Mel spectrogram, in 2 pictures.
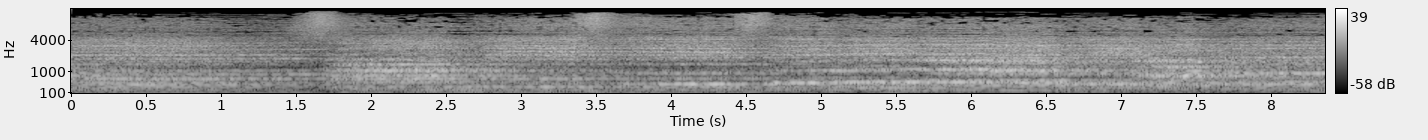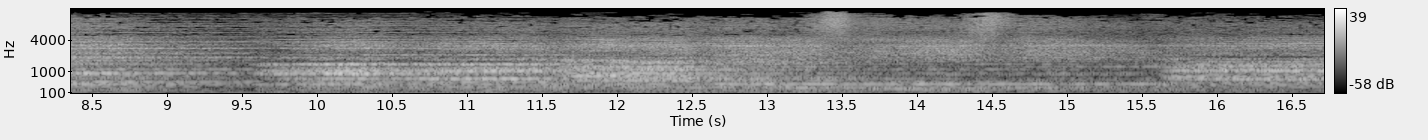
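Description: A choir singing a slow hymn in long, sustained phrases over steady low bass notes that shift with the chords.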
